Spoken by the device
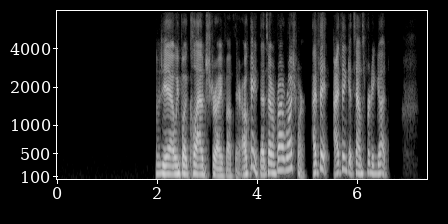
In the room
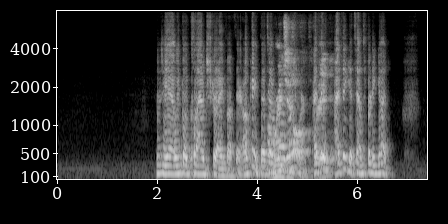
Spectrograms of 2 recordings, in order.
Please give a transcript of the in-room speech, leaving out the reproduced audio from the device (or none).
original, right?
